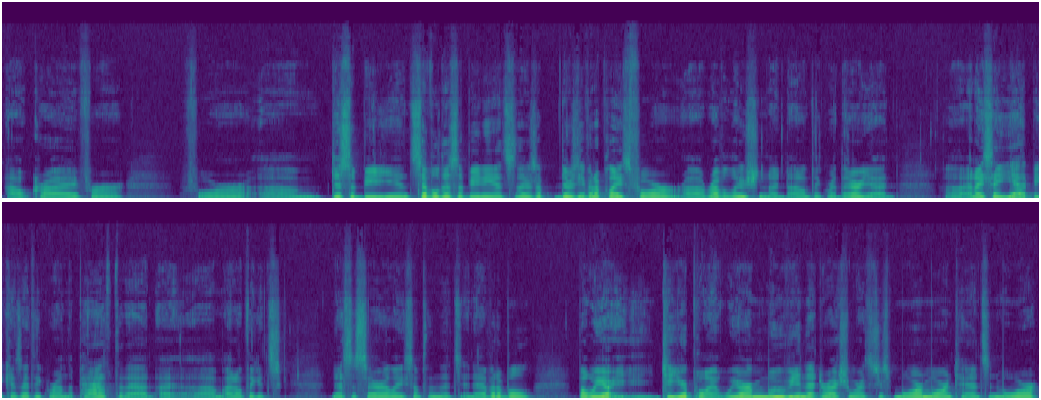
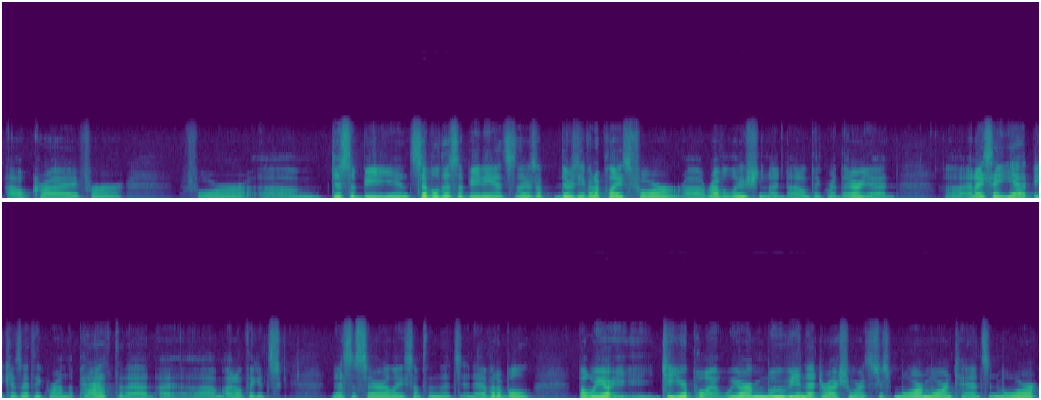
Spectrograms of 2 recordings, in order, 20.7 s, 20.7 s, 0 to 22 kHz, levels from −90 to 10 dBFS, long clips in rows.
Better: first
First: none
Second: garbled, watery; slightly; nothing above 8 kHz

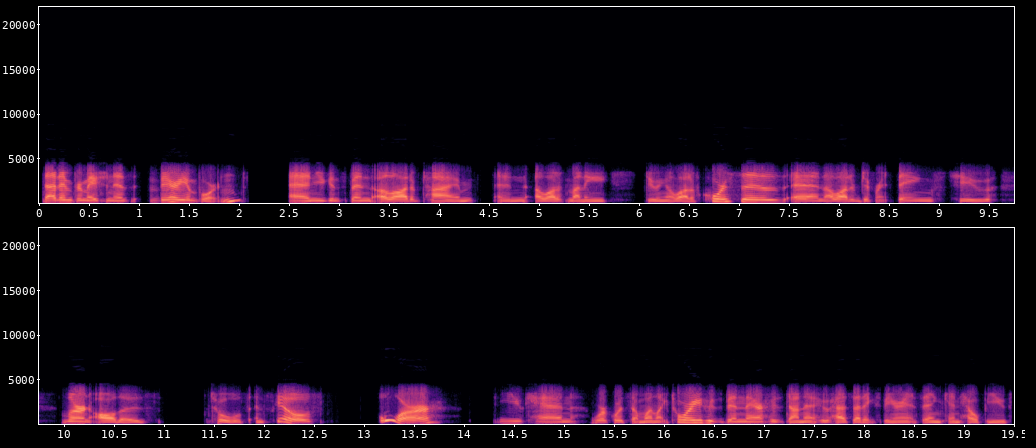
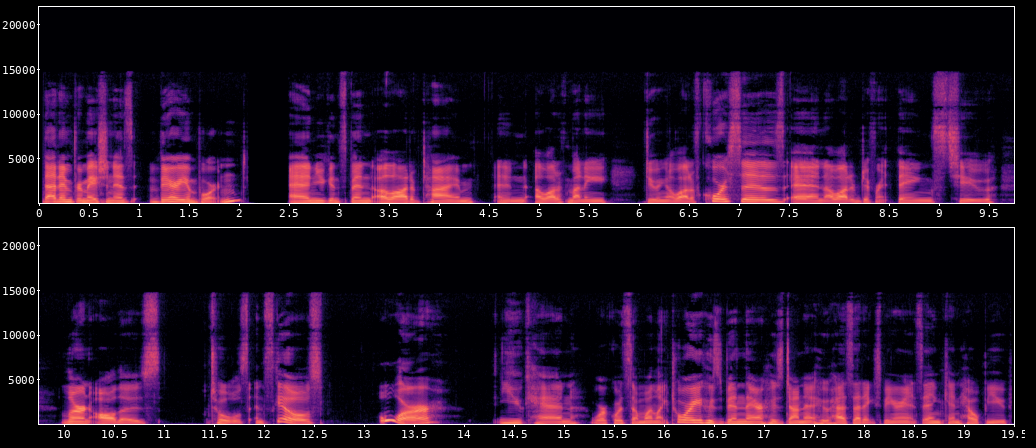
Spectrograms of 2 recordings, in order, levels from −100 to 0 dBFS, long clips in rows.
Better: second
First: phone-call audio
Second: none

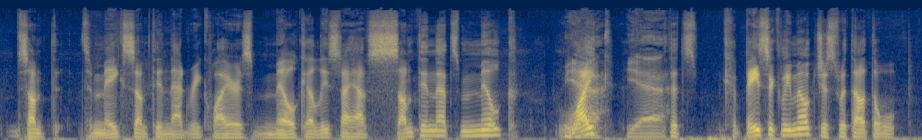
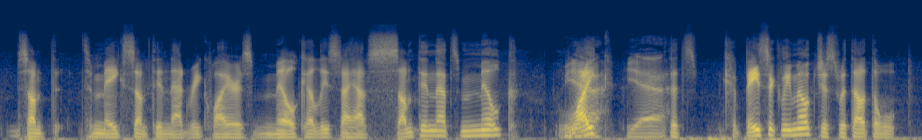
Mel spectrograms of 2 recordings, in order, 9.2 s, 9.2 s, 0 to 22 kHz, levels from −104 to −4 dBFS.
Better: first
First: none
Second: muffled; very; fading above 3.5 kHz

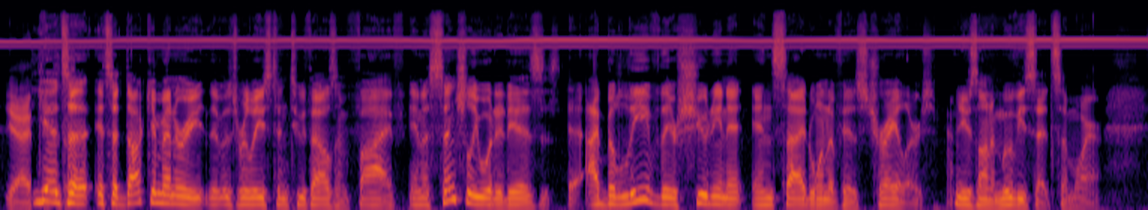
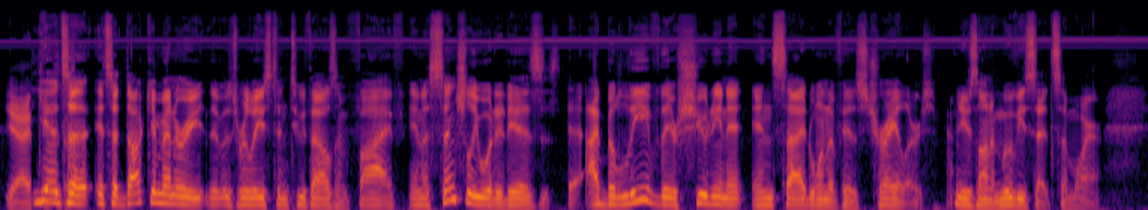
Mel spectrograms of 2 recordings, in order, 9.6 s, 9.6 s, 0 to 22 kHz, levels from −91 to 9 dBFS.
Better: second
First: high-pitched whine; loud; throughout; 10 kHz, 9 dB below the speech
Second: high-pitched whine; faint; throughout; 10 kHz, 25 dB below the speech

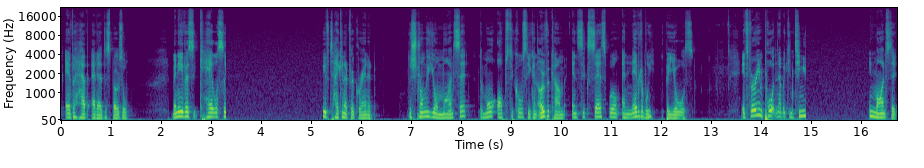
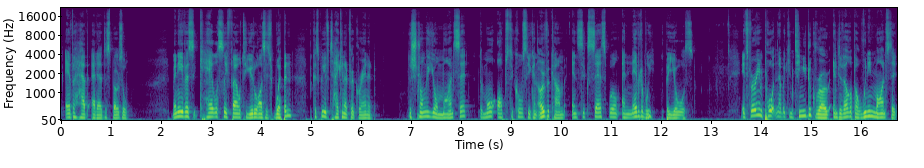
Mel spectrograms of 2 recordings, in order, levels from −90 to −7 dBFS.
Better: second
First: audio cutting out; at 3.5 s for 2 s and at 15 s for 1.5 s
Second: none

